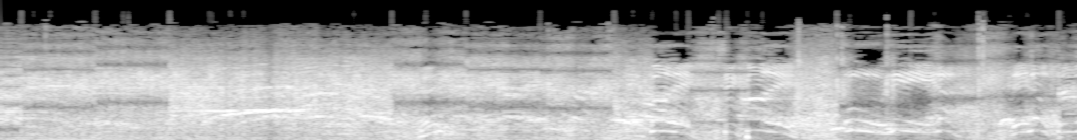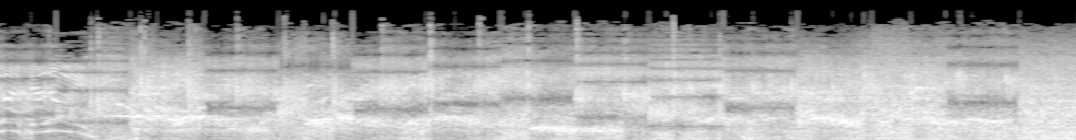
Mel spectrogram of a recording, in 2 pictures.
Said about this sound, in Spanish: Pero bueno, el paro va a ser, así que el aplauso está bien. Muy bien.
